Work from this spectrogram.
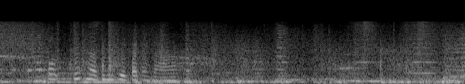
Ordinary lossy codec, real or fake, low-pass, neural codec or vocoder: none; fake; none; codec, 16 kHz, 0.5 kbps, X-Codec, HuBERT features, trained on balanced general audio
